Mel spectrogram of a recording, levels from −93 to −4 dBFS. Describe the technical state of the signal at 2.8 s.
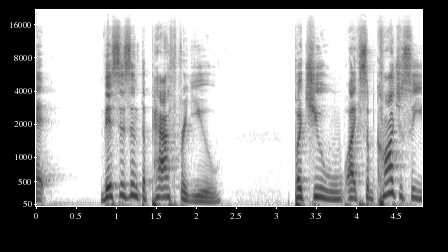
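At 2.8 s the audio is intact, with no fault present at that moment.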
